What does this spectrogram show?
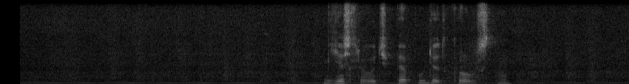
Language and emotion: Russian, sad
